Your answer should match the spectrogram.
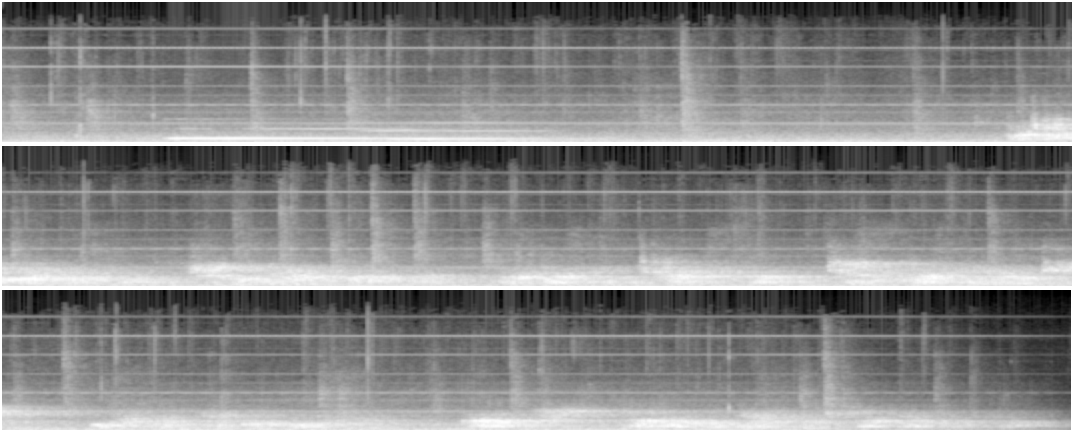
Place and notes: departure and arival announcements, water drops, glitchy sound of the train nearby.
